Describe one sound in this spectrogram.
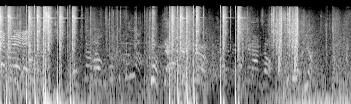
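Guns fire in sharp, rapid bursts.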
